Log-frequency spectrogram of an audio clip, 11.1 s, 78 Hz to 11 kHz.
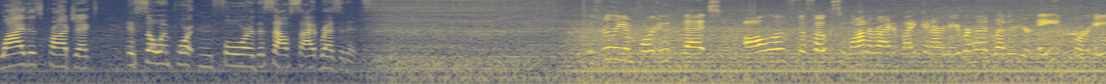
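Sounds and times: outdoor street noise: 0.0 - 11.0
steady hum: 2.8 - 11.0
low engine rumble: 3.5 - 11.0.

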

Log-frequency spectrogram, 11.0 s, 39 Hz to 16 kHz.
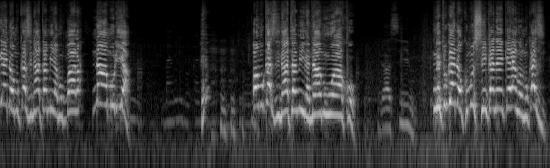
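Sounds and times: sharp hiccup-like vocal sound: 4.0 - 4.4.

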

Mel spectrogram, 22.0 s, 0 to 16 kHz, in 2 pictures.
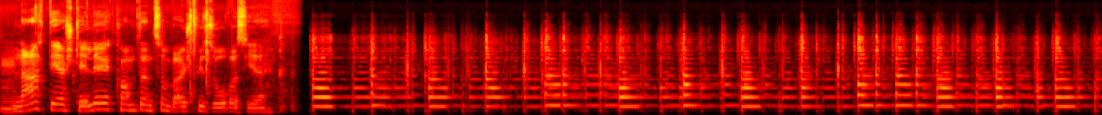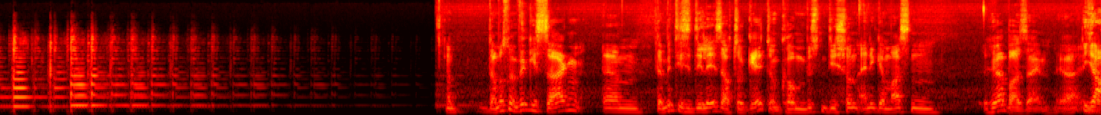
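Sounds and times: electric guitar with delay: 3.1 - 14.0.

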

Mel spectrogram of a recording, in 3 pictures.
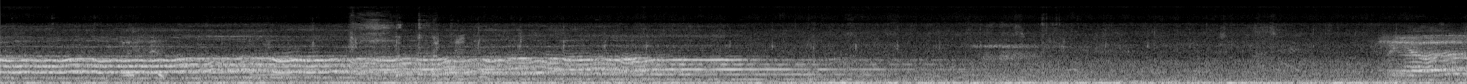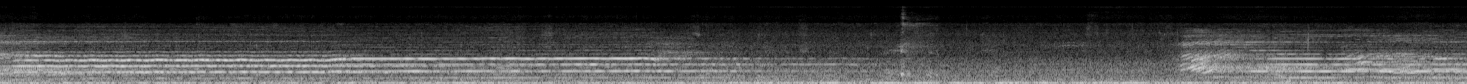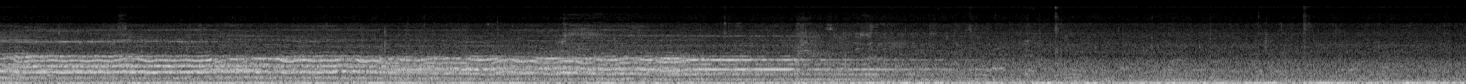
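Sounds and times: call to prayer over loudspeakers: 0.0 - 12.2, 13.0 - 41.4
crowd walking on marble: 0.0 - 44.0
steady low rumble: 0.0 - 44.0.

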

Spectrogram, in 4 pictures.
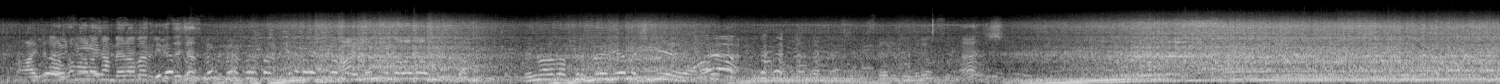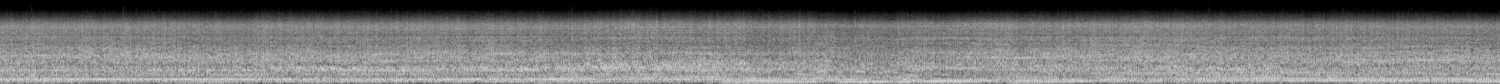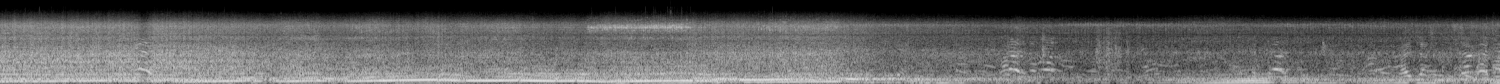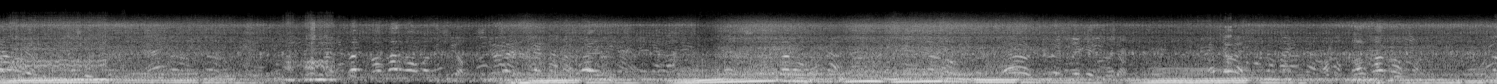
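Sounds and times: car engine revving hard: 1.2 - 40.8, 41.5 - 59.9.

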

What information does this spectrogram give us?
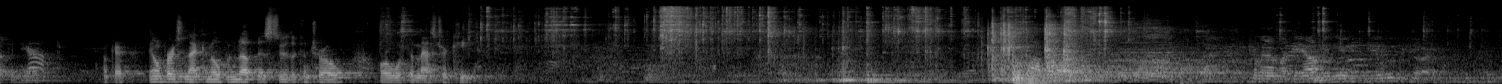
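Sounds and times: metal clicks and clinks: 3.8 - 11.3
keys rattling in a lock: 3.8 - 15.0.

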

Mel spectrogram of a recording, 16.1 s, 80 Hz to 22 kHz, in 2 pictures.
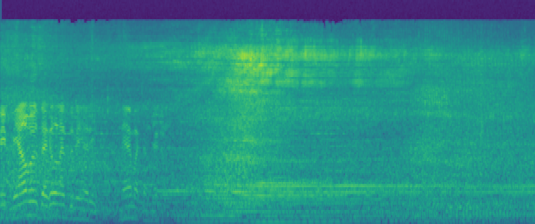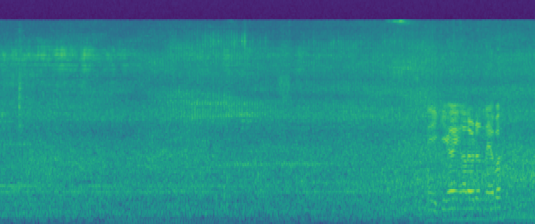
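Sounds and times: street traffic passing: 0.0 - 16.0.

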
